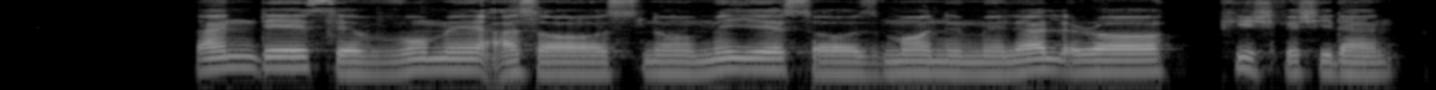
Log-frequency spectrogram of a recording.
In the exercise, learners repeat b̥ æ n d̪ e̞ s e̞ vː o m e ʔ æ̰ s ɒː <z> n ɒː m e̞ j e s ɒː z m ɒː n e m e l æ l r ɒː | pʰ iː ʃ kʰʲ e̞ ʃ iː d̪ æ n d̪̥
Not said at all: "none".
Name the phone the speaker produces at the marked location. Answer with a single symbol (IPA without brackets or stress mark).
s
